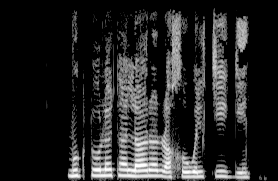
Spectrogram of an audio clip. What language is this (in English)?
Pashto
